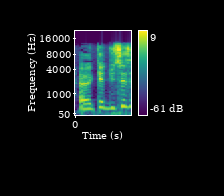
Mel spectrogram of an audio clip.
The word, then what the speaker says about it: Caducé: Caducé, ça s'écrit Caduc, en fait, ça s'écrit C-A-D-U-C.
